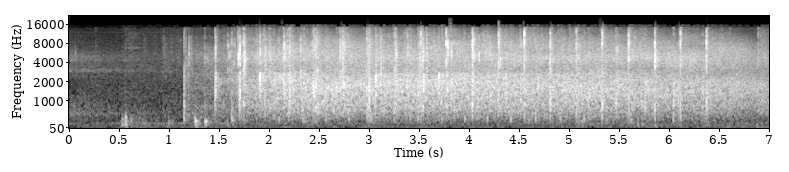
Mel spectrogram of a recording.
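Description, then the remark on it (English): An audience welcomes a speaker to a presentation on the architecture of secure IoT devices, starting with a few scattered claps and quickly swelling into steady, loud, sustained clapping from a large crowd that continues without letting up. “Please welcome him for a huge round of applause.”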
